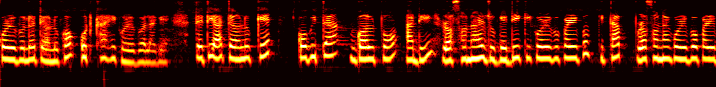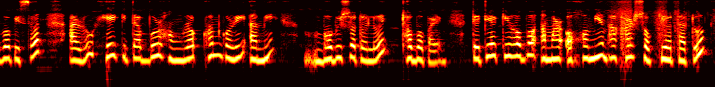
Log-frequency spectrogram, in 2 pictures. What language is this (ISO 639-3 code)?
asm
